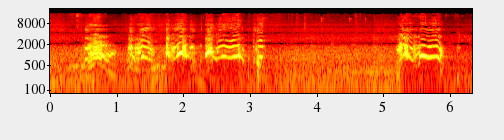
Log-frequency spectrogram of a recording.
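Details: A Miniature Schnauzer facing a barn cat gives a quick run of high, tonal yapping barks, then one more after a pause.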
